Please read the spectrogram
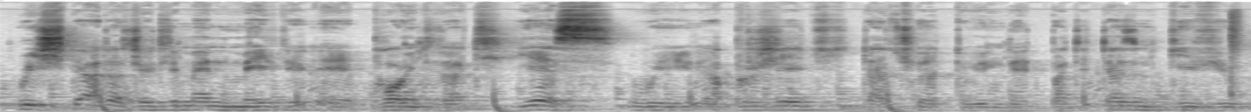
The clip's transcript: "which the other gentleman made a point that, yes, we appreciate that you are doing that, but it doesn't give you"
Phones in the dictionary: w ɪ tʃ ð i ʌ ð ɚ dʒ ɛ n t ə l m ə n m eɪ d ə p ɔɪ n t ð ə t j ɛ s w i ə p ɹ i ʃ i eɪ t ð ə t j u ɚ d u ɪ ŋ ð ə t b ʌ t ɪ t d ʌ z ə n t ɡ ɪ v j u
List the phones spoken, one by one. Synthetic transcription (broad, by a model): w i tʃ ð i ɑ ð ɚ dʒ ɛ n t l m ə n m eɪ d ə p ɔɪ n t ð ə t j ɛ s w i ə p ɹ i ʃ i eɪ t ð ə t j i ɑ d u ɪ ŋ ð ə t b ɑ t ɪ t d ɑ z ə n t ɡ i v j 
